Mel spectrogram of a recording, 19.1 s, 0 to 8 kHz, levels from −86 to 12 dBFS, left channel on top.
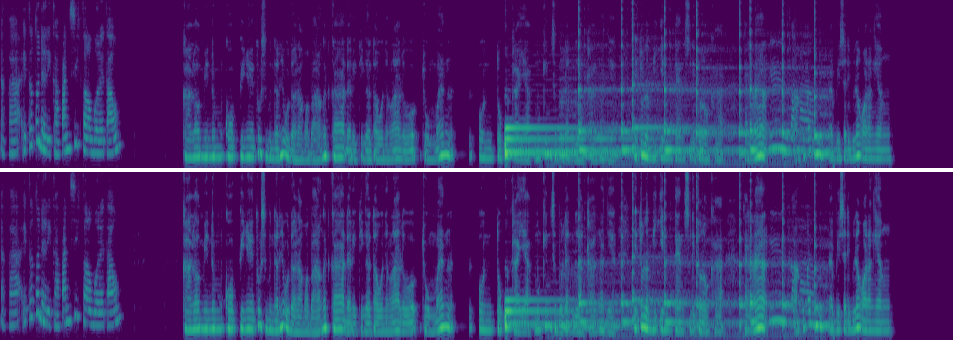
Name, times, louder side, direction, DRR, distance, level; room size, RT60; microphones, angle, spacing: voice 1, 0.0-2.4 15.4-16.5, left 2 dB, 60° left, 0.7 m, -39 dB
voice 2, 3.6-9.1 9.6-15.3 15.8-17.8, right 2 dB, 40° right, 0.4 m, -33 dB
sound 1, 10.1-15.1, left 2 dB, 20° left, 0.3 m, -31 dB
sound 2, 11.2-16.6, left 3 dB, 90° left, 1.5 m, -34 dB
3.0 x 2.1 x 2.3 m
head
